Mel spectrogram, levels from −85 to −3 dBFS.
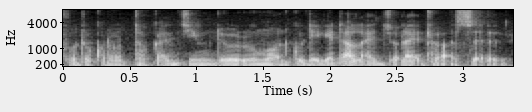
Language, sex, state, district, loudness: Assamese, male, Assam, Sonitpur, -18 LUFS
